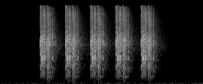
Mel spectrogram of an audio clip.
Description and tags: Nikon D800 sequence 5x
DSLR Nikon D800 shooting 5 times in 1/125 shutter speed
camera, dslr, Nikon, photo, photography, shutter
